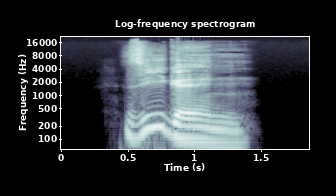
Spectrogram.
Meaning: dative plural of Sigel
- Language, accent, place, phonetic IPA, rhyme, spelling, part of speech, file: German, Germany, Berlin, [ˈziːɡl̩n], -iːɡl̩n, Sigeln, noun, De-Sigeln.ogg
